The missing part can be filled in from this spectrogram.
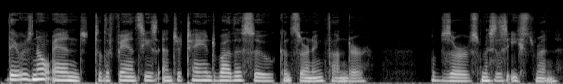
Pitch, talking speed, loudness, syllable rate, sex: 175 Hz, 170 wpm, -18 LUFS, 5.5 syllables/s, female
